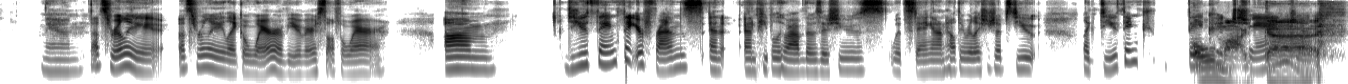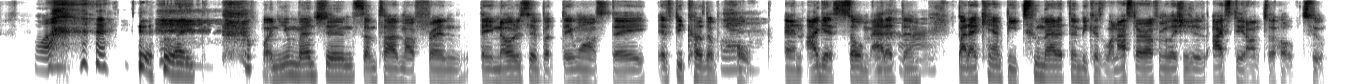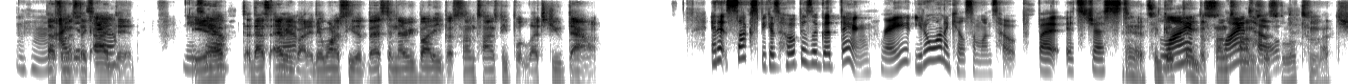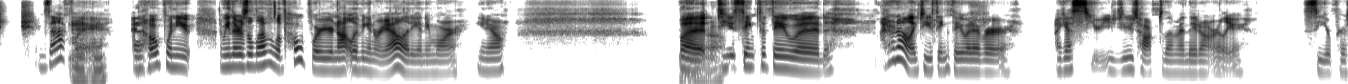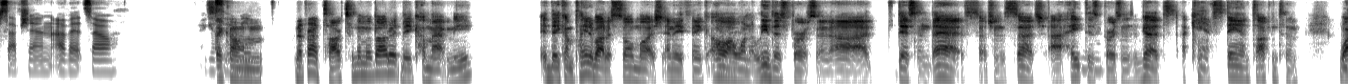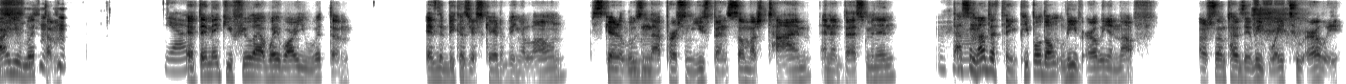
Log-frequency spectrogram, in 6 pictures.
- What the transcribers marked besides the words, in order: tapping; chuckle; laughing while speaking: "Well"; laughing while speaking: "It's like"; other background noise; chuckle
- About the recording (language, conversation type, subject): English, unstructured, What are some emotional or practical reasons people remain in relationships that aren't healthy for them?
- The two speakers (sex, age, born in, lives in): female, 40-44, United States, United States; male, 20-24, United States, United States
